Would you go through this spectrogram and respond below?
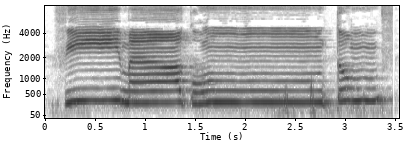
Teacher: نون ساکن کی آواز کو ناک میں چھپائیں گے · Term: اقفا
